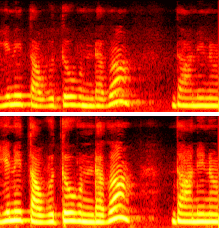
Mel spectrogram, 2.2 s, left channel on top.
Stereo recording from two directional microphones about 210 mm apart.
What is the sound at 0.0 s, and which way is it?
A woman's voice, 30° right (ahead or behind).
